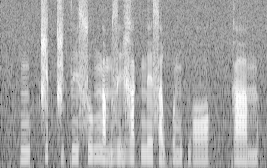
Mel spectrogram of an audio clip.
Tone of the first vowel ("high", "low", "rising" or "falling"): low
